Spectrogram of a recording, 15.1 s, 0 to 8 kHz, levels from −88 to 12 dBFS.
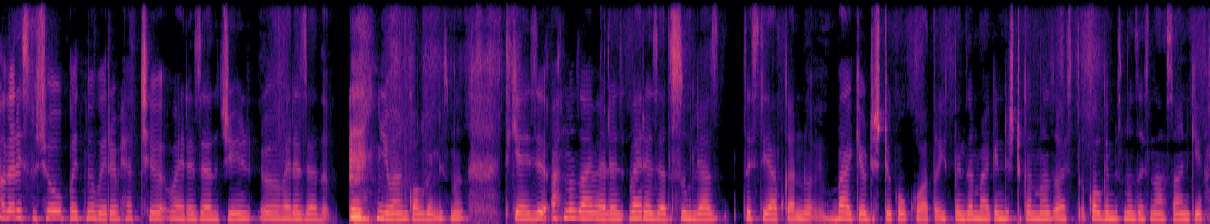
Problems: constant background noise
